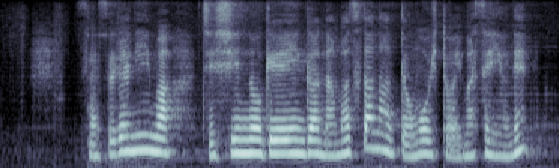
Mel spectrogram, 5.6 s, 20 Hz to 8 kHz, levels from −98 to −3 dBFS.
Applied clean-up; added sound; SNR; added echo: neural separator model SepFormer DNS4.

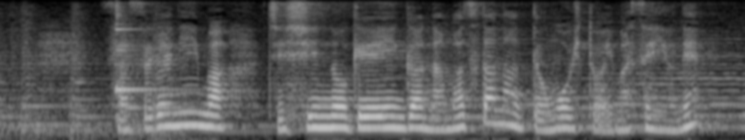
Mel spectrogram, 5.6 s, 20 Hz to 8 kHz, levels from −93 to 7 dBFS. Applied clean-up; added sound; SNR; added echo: none; Bell / Percussion; 12 dB; reverberation time 2.0 s.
